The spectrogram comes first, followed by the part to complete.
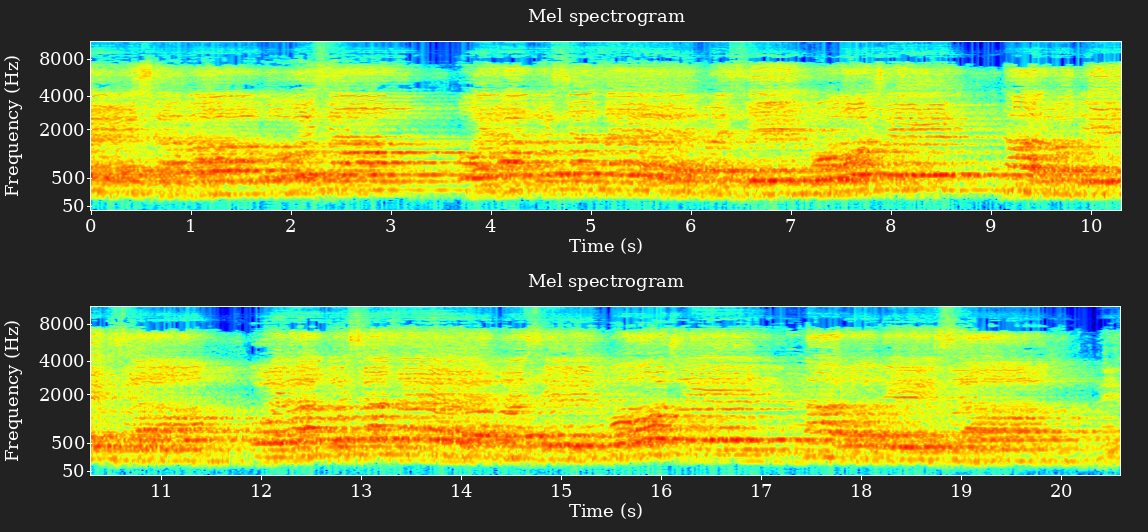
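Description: Small mixed ensemble of women's and men's voices singing a Ukrainian Christmas carol (koliadka) unaccompanied, in sung phrases with brief breaks between them.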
